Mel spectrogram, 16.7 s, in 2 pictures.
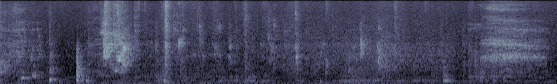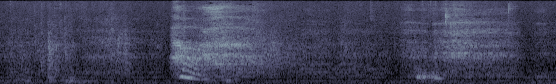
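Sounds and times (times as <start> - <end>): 
low steady hum: 0.0 - 16.6
water sloshing and splashing in a bathtub: 0.0 - 16.6
soft knocks: 0.8 - 1.4.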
